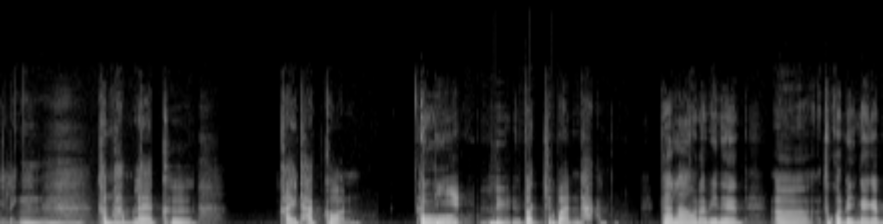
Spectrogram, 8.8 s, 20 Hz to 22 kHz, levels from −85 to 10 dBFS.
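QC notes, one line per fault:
4.55–6.40 s, repeated packet loss (robotic sound): twenty dropouts strike across this stretch of speech, the longest lasting 55 ms. Each hole is papered over by stretching the preceding sound, about 477 ms of patched audio in total, with another 340 ms simply missing. Roughly a quarter of the span is concealed. Because the patches recycle the last pitch period rather than going silent, the result is choppy, with pieces missing, instead of clean gaps, which separates it from plain dropouts.
8.26–8.51 s, jitter buffer speed-up: the speech briefly runs at about 113% of its normal rate while pitch stays put. The receiver's buffer had built up more audio than it targets, so it trimmed short slices of a pitch period or two, about 40 ms in all, to pull the delay back down. Unlike a resampling error, the pitch doesn't rise, and unlike packet loss, nothing sounds broken. 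The speech just seems momentarily hurried.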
